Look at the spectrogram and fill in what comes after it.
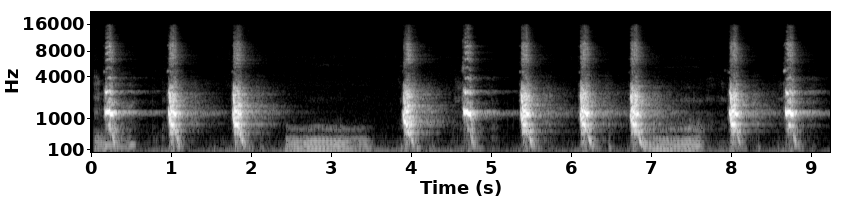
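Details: A 15-week-old male Golden Retriever puppy barking at himself in a mirror gives sharp, high yaps in quick bursts, broken by low rumbling growls.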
